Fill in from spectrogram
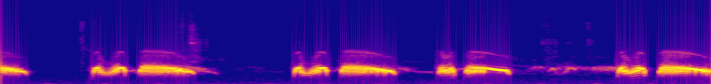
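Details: Spotted dove lure recording of mixed male and female birds, full thuc gu and gay goi call types: repeated phrases of a short two-part note followed by a long, slightly falling coo, with soft murmured coos between and brief pauses.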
